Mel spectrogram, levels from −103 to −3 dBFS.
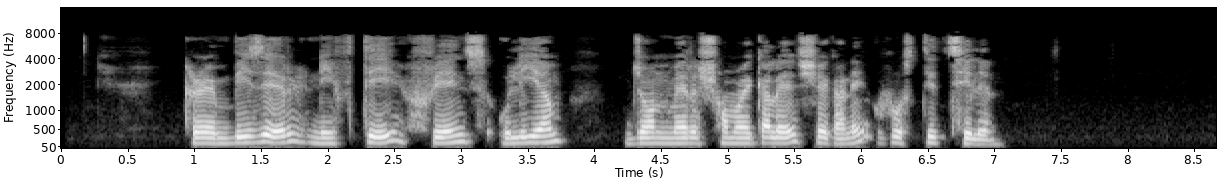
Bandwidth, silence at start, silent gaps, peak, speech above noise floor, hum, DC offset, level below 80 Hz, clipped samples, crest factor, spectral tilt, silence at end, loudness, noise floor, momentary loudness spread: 8 kHz; 0.95 s; none; -2 dBFS; 67 dB; none; under 0.1%; -60 dBFS; under 0.1%; 16 dB; -5 dB/octave; 1.65 s; -16 LUFS; -82 dBFS; 8 LU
